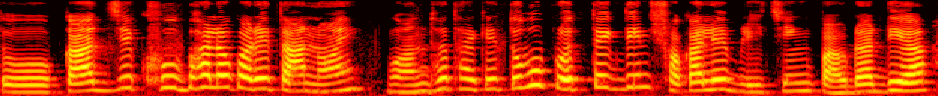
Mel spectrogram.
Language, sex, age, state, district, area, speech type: Bengali, female, 30-45, West Bengal, Purba Medinipur, rural, spontaneous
